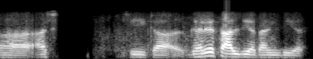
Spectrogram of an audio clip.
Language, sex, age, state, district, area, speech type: Sindhi, male, 30-45, Delhi, South Delhi, urban, conversation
